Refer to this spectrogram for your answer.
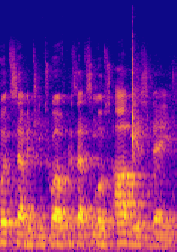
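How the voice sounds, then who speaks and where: Against noticeable background noise, a man with an American accent speaks at a fairly high pitch. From Mississippi. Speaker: salvage company operations director. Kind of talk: conference presentation. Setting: conference hall with audience. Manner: loud.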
